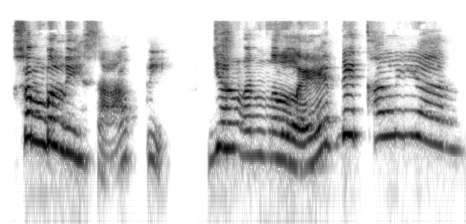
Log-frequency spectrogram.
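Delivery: slow, high scoffing retort; a slow, high-pitched, offended protest; indignant disbelief. Retold or imitated. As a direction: scoff like you're being mocked. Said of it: "kata Yahudi".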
